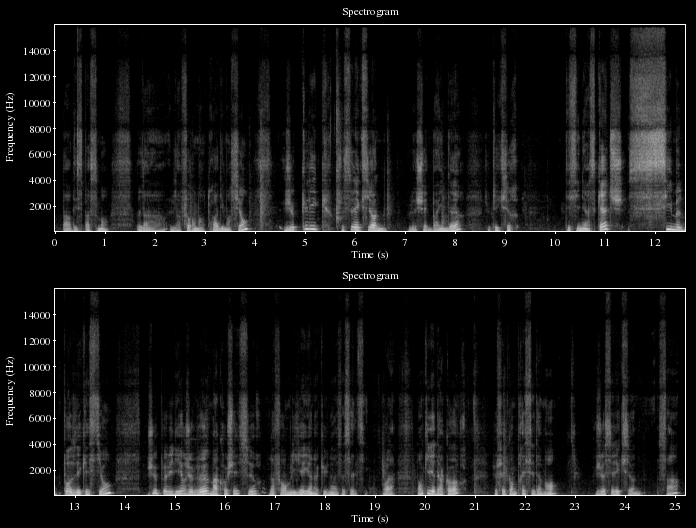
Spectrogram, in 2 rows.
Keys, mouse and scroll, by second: 0.1 click, 0.4 typing, 5.3 click, 6.5 click, 9.8 click, 15.3 click, 16.1 click, 18.6 click, 22.1 click, 24.0 click.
